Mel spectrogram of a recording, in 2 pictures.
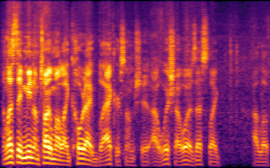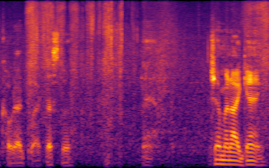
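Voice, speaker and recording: His voice is deep with lively intonation, fairly quick but broken by long pauses, over slight background noise. A man in his thirties from Massachusetts and Connecticut on the US East Coast, he chats casually with stream viewers, laid-back, going loud and then trailing into mumbling.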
